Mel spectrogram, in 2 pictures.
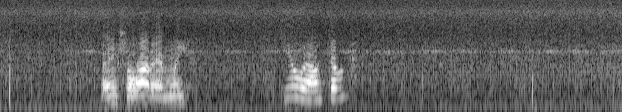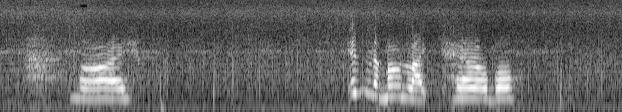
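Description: A young woman speaks brightly in short phrases.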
